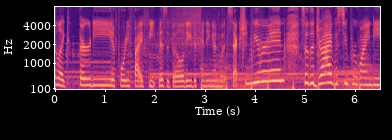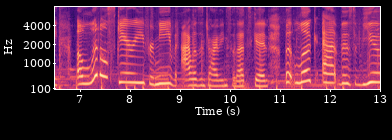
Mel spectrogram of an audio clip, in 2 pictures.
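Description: Bubbly high-voiced young woman vlogging. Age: young adult. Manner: bubbly, chatty, laughs often. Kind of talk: casual travel vlog. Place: outdoors on a mountain trail and later a hotel room. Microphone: handheld camera at arm's length.

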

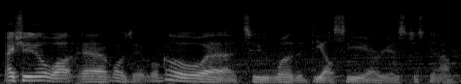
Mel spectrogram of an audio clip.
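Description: A man with a hoarse throat, rambling casually through gameplay commentary with lots of fillers. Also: fairly low pitch, fairly quick, darkish tone. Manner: rambling, many fillers and self-mocking laughs. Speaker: game streamer. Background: game music.

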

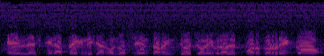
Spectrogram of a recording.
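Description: A man's voice: high-pitched, steady tone, quick pace, bright, forceful tone. A man commentating as a lucha libre announcer, calling each move emphatically, on an old degraded TV tape. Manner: emphatic, running blow-by-blow calls. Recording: noisy, degraded 1980s TV tape.

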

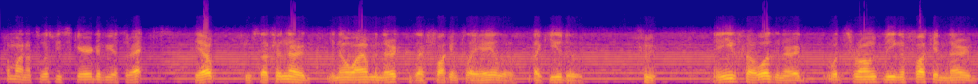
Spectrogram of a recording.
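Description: A man's voice: lowish voice, fairly even intonation, fairly quick. A young man ranting at another gamer in voice chat, aggressive, profane and taunting. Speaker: online gamer. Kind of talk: voice-chat rant. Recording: muffled noisy game voice message.

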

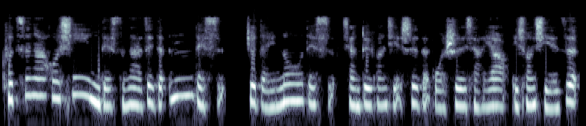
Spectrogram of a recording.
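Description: A woman's voice: fairly high pitch, fairly quick, few pauses, mellow, breathy edge, lo-fi sound. A woman teaching a classroom grammar lecture, reading example sentences aloud and then explaining them patiently for students. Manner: explains patiently, reads Japanese lines then translates. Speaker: Japanese language teacher.

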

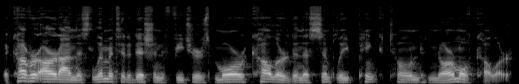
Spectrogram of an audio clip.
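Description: Over a webcam video call from a small home room, a hoarse forties-aged podcast co-host reviews an album, reading facts and track lists from notes with fillers. His voice sits on the low side and he talks briskly in this casual chat.

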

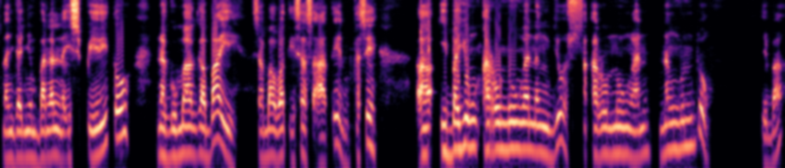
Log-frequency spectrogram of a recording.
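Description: A lay preacher gives a conversational sermon in Filipino mixed with English words, often asking his listeners tag questions and chuckling between points. His voice is mid-range and a little mellow, with no room sound.

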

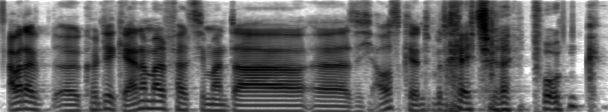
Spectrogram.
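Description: A man's voice: on the low side, moderate pace, fairly bright tone. A man from Hesse rambling through casual gameplay commentary at his desk mic, with lots of fillers. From Hesse, Germany. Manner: chatty, rambling, many fillers. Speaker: let's play host.

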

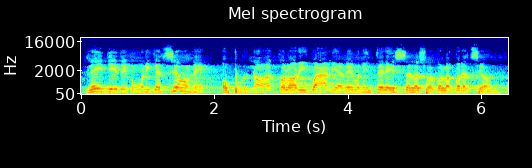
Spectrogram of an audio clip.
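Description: A male lawyer cross-examining a witness in court with probing, halting questions. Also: on the high side. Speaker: defense lawyer. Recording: echoey courtroom with long reverb and faint noise.

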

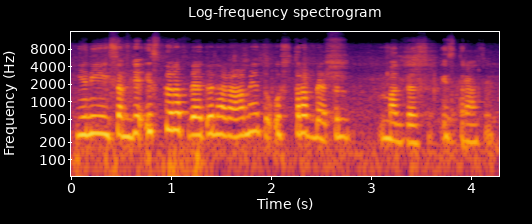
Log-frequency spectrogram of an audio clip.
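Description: Woman Quran teacher with a high voice, lecturing conversationally and asking if her listeners follow. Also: moderate pace, a little mellow, a little hiss or hum. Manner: conversational, often checks in with "theek hai na?"; mixes in English words. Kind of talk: religious lecture.

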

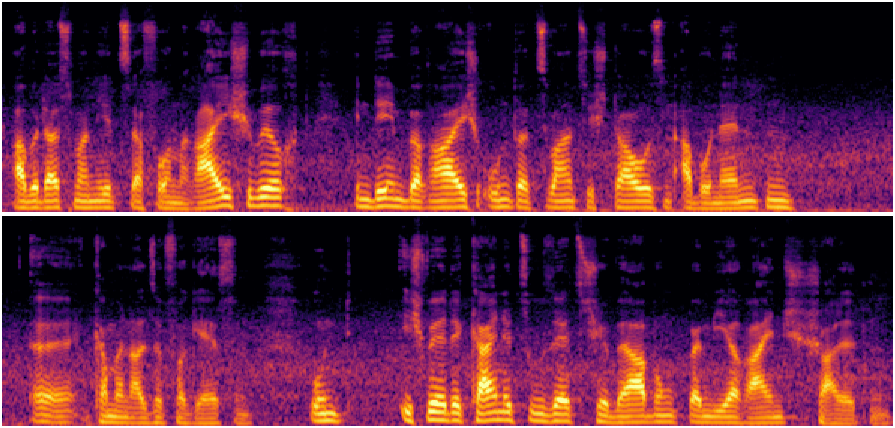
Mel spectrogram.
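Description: A middle-aged vlogger with a regional German dialect chats casually to camera, hesitating often, on a covered outdoor terrace in the tropics. His lowish, slightly mellow voice keeps a measured pace. A lapel mic captures him, with slight background noise.

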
